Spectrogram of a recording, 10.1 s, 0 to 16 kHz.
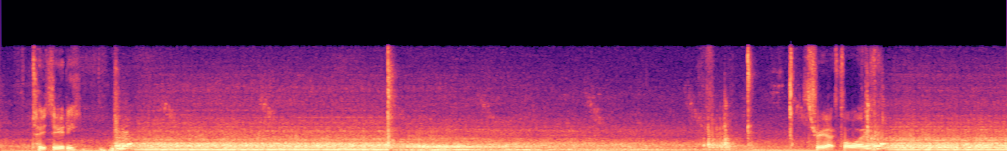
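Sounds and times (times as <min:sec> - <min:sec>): lathe gear hum: 0:08.7 - 0:10.0.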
